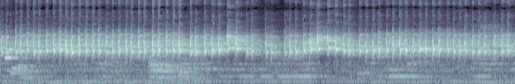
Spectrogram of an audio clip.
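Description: Yellow-vented bulbul (cucak trucuk) chattering continuously in a rapid run of quick chirps, easing briefly about five seconds in before picking up again.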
